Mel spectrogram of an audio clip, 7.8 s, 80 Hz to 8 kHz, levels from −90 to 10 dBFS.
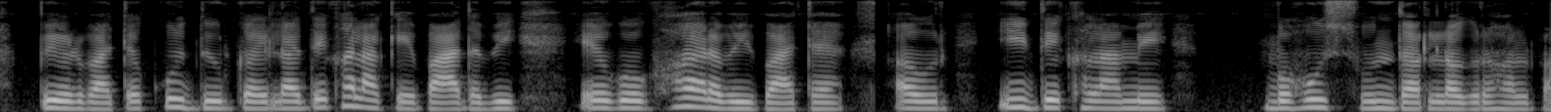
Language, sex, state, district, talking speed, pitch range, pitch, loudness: Bhojpuri, female, Uttar Pradesh, Gorakhpur, 160 wpm, 175-195 Hz, 185 Hz, -28 LUFS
